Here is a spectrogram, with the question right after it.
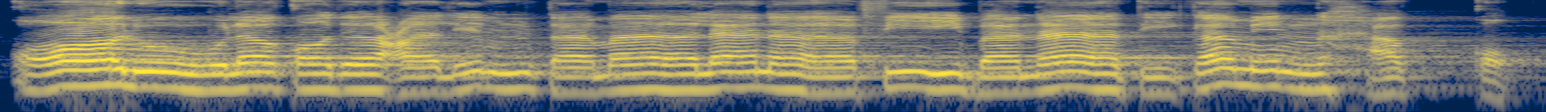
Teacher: یہاں پر نون میں اظہار حقیقی ہوگا اور حق قاف حروف مستعلیہ میں سے ہے، یہاں پر وقف کریں گے تو قاف میں قلقلہ بھی ہوگا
